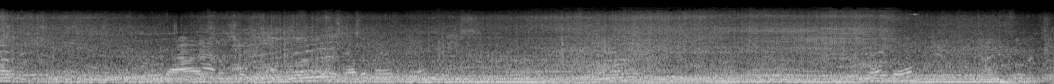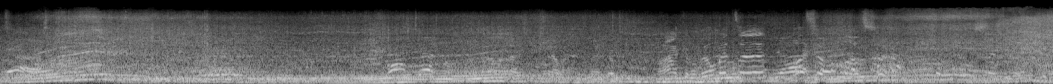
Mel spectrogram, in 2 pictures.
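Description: A motorcycle engine revs up and down over and over.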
